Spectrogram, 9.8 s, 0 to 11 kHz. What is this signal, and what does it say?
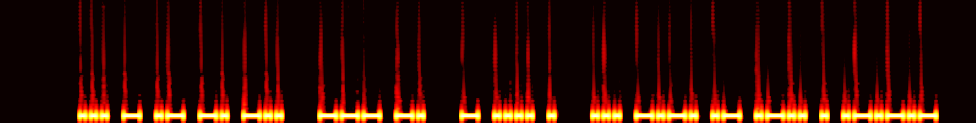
Morse code, heard as a keyed tone, about 22 wpm, 700 Hz. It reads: STAND ON THE SCALE.
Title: Sentences from Top 1000 Words - Review Part 5 - 22wpm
